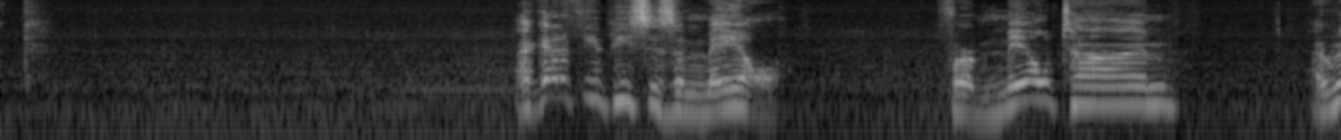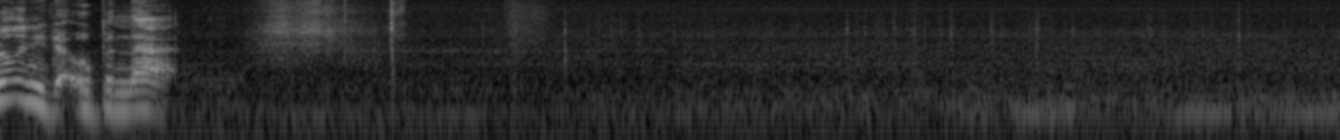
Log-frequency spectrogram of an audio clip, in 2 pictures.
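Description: Rain patters on a car windscreen.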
